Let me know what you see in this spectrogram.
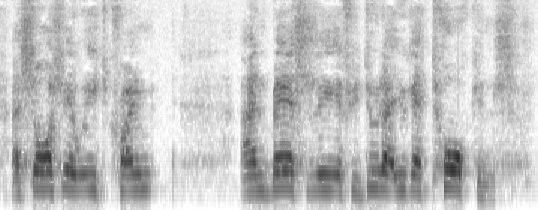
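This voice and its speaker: The speaker is a man with a high pitch. He talks in an Irish accent. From Ireland. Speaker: video game reviewer. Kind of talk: casual video review monologue. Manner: fast; rambling, halting with restarts.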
